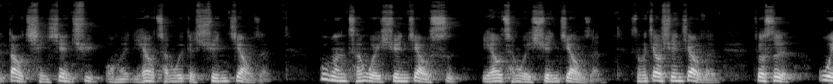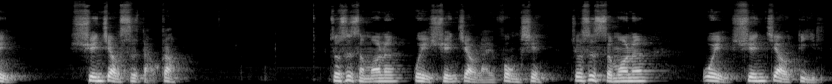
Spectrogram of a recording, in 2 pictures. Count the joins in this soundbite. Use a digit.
0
